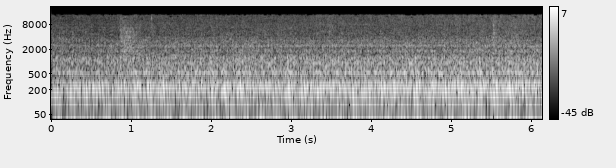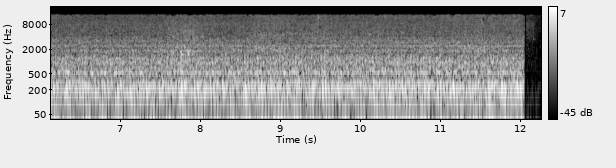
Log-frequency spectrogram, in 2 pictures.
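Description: Small engine of a utility vehicle running steadily at an even pitch, stopping suddenly near the end.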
